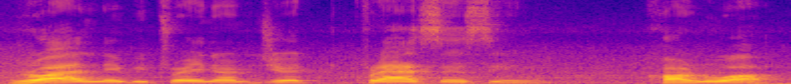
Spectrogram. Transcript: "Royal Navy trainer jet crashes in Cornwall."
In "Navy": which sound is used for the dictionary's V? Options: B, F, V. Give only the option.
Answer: B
